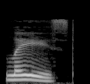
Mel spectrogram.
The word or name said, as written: lazed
